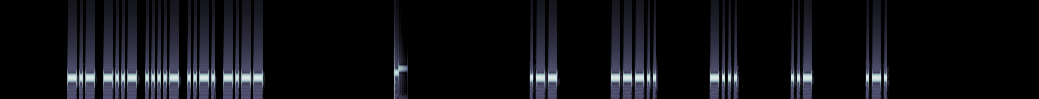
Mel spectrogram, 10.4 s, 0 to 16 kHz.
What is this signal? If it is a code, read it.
Morse code, heard as a keyed tone, about 40 wpm, spaced as for 20 wpm, 700 Hz. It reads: KX4FY W8BUR
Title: USA Call Signs - 5 Characters - 6x Character Spacing - 40wpm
